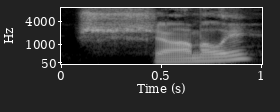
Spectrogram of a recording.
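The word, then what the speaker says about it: Chalamet: that looks incredible so this Timothy shamaly I think that's how you pronounce his name CU everybody thinks it's Timothy it's not it's Timothy the head sculpt is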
